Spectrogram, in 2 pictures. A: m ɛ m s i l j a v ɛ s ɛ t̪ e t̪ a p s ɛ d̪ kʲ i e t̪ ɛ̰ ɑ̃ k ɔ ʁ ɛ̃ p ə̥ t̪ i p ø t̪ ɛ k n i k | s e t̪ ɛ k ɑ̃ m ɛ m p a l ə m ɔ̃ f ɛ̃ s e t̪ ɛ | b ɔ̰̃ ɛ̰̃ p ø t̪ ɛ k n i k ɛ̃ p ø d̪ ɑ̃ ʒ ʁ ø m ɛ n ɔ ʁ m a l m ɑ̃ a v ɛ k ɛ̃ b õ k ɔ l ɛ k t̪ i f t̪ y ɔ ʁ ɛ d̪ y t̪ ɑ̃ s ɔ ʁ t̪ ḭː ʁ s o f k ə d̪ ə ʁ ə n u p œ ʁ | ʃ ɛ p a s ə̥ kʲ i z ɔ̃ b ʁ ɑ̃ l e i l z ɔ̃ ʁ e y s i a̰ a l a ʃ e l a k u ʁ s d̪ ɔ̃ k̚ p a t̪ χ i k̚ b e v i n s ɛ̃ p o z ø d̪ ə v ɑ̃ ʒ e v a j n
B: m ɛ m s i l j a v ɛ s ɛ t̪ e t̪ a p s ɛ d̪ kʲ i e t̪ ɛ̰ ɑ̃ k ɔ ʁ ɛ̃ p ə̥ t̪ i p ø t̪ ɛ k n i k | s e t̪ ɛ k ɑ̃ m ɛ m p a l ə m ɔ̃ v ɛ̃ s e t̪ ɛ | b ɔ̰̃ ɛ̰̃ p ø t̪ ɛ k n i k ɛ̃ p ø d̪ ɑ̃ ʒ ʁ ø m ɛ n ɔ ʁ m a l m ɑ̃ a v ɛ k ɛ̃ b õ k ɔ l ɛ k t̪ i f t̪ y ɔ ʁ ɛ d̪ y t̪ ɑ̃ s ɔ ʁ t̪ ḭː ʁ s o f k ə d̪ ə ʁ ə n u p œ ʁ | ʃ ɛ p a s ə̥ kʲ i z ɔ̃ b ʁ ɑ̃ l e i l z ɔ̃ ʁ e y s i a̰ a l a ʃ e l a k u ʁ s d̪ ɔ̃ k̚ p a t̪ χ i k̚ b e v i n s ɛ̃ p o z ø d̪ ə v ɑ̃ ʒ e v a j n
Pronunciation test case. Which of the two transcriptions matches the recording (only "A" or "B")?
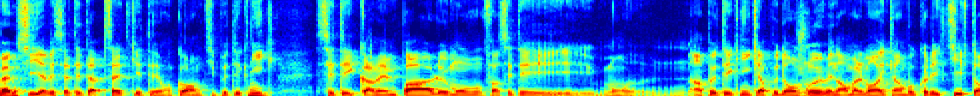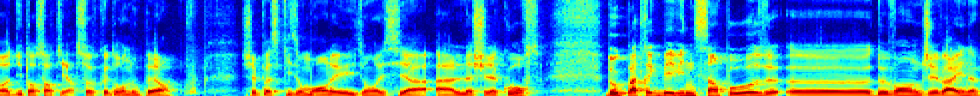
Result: A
